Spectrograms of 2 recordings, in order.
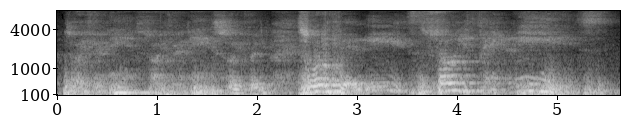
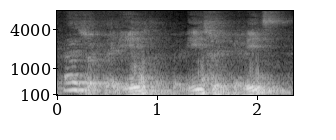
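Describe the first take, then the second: First: "soy feliz" building up, the last ones higher and very slow; felt with emotion. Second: "soy feliz" said flatly, half-hearted, without feeling; flat, going through the motions. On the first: Speaker shows the right way to say it: heartfelt, rising and slowing. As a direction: feel every "soy feliz" in the whole body, stretching the last ones out. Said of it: "Y otra cosa". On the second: Speaker shows the wrong way to say it: half-hearted and flat. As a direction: mumble "soy feliz" like a chore you don't believe. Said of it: "una cosa es decir".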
